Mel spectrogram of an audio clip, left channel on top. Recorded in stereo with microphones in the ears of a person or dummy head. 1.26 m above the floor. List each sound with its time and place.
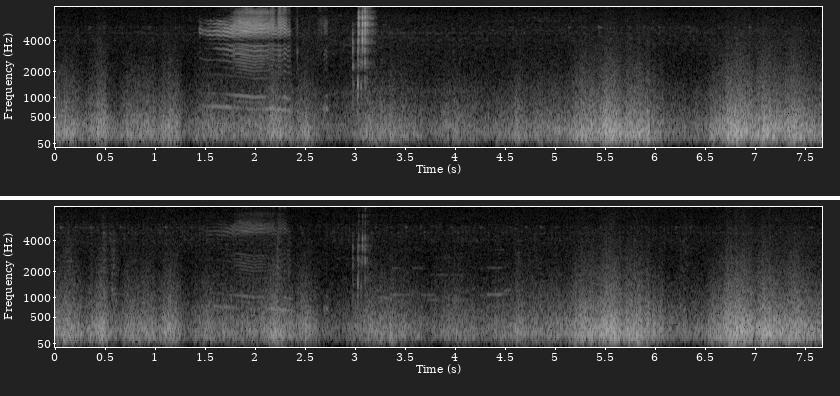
1.4 s a baby crying: 85° left
3.0 s crushing: 90° left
